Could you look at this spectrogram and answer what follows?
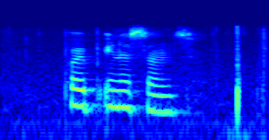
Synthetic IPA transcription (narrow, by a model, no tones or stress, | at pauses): pʰopʰinəsə̃ns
